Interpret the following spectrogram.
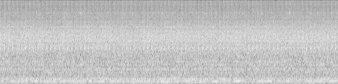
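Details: Engine at full operating temperature after warm-up (had not started for a day and a half), carburetted: busy light clatter from top of engine over uneven beat, oil pressure light flickering when hot; heavy wear of camshaft and its bed, camshaft knock.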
